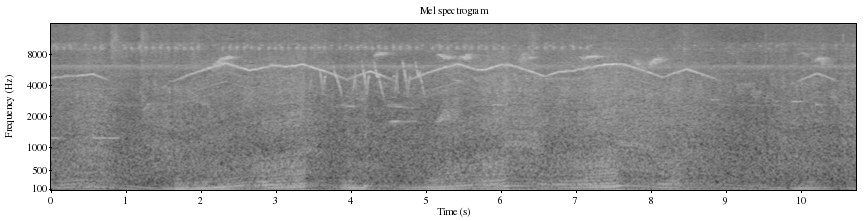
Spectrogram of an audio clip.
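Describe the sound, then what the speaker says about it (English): Heavy truck and trailer engine in Farming Simulator 22, a steady low diesel rumble with swelling revs as it manoeuvres into an end parking bay, with whining high tones above. "I think we'll park the truck and trailer in this bay"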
